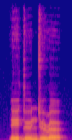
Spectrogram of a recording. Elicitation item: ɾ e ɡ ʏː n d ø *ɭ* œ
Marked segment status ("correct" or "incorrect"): correct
